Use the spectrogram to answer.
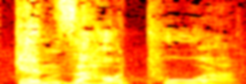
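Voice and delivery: very high, swooning squeak; gushing Gerti. Acted. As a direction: gush like a starstruck fan. Gerti gushes about singing.

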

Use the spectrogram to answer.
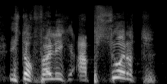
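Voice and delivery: high, loud scornful scream. Acted. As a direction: scream it as you leap up. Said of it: "schrie Renker".

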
